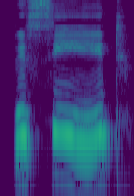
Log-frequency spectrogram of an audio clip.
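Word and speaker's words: receipt: रिसीव, रिसीव, रिसीट, conceive, conceit. Read किया। एक बार दोबारा से अपने आप को बोलते हुए सुनो। रिसीव, रिसीव, रिसीव, रिसीट। इसमें ना पी साइलेंट है।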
